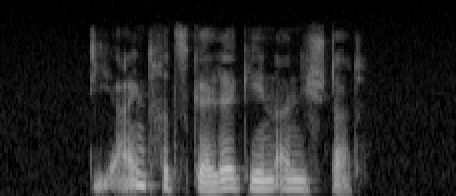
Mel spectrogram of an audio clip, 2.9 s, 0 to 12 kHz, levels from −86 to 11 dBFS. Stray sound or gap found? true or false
false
